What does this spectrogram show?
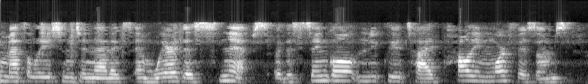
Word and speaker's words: SNP: a single nucleotide polymorphism abbreviated SNP pronounced snip is a variation in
